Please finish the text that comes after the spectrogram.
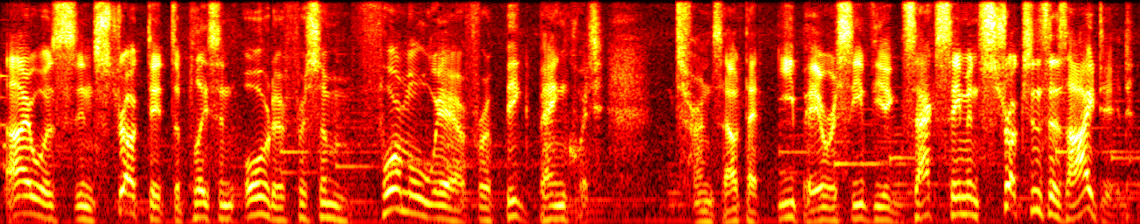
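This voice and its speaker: A man's voice: mid-range voice, sing-song, moderate pace, close to an everyday voice. An actor playing a fretful, earnest young male retainer who is tired from lack of sleep and often sighs and hesitates, in a video game cutscene. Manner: sighing, hesitant. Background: game music.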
